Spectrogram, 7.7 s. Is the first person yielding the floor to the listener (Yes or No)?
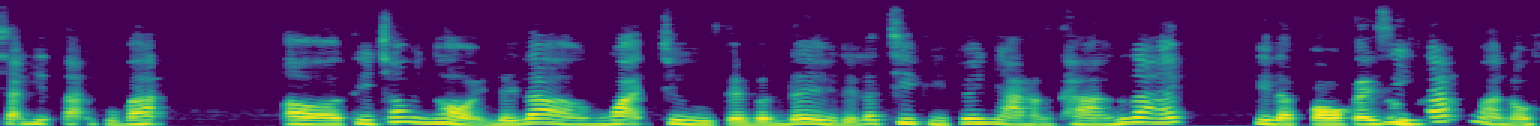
No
